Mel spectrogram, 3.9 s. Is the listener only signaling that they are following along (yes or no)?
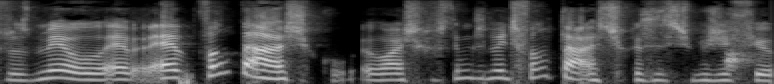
no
